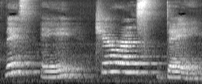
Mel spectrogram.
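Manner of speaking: slow, careful teacher voice; slow classroom model; slow presentation. Shown as a demonstration. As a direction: present "Children's Day" slowly and clearly. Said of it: "teacher presents new word".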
